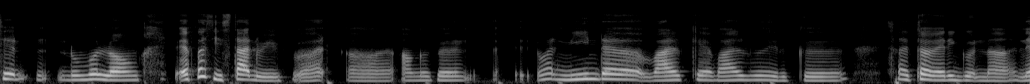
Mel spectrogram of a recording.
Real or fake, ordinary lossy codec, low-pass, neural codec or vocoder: real; MP3, 64 kbps; 10.8 kHz; none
